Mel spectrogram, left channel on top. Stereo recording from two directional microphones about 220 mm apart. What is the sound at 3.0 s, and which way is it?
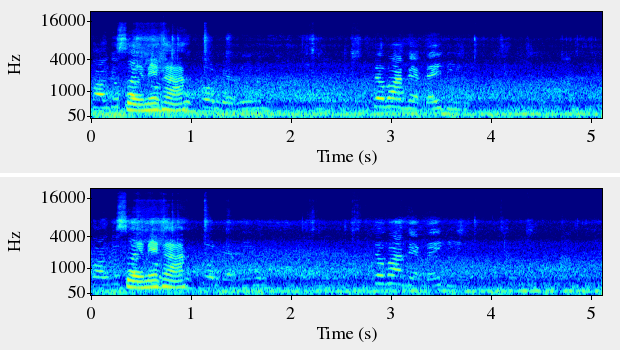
Speech, 35° left (ahead or behind).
